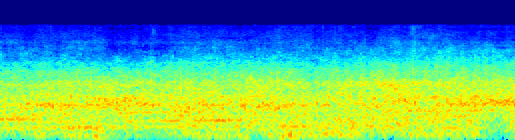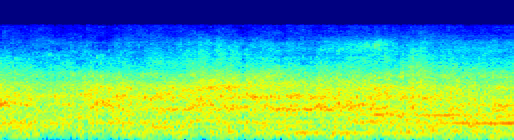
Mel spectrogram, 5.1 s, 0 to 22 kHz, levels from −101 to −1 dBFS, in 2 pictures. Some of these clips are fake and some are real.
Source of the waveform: fake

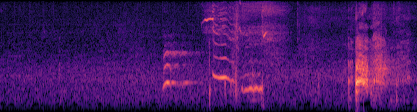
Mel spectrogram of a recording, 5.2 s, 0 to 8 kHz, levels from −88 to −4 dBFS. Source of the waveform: real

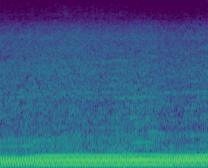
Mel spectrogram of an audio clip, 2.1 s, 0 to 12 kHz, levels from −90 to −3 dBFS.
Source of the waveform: real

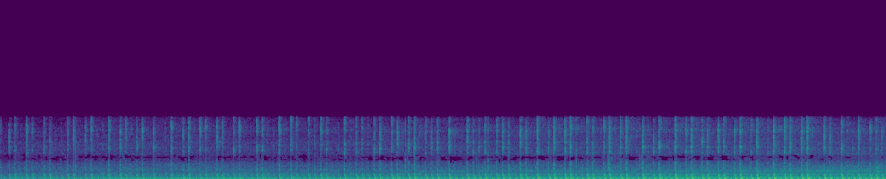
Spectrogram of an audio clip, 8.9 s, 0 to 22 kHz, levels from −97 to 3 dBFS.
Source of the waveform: real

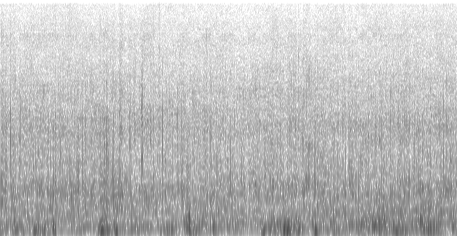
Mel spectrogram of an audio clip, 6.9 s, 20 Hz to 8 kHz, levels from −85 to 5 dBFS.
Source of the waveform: fake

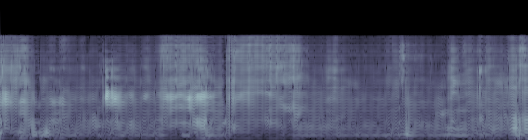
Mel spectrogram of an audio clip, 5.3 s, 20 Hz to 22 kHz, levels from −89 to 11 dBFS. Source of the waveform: fake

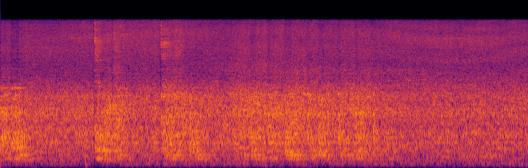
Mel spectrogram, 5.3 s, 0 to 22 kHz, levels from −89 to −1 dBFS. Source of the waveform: real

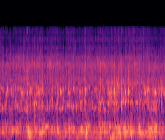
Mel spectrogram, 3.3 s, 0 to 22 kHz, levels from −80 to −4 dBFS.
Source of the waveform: fake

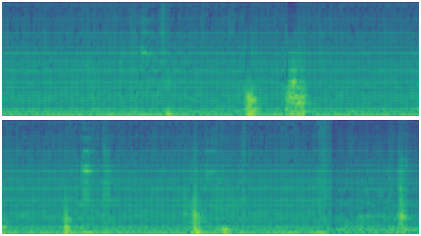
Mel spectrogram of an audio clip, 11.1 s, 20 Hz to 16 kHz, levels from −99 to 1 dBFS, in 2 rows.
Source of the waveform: fake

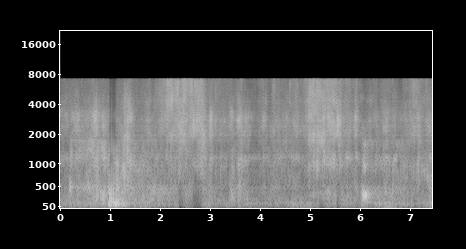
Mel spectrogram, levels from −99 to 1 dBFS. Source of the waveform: fake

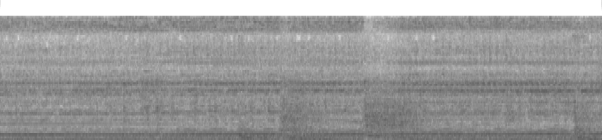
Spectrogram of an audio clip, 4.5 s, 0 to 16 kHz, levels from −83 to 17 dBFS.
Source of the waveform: real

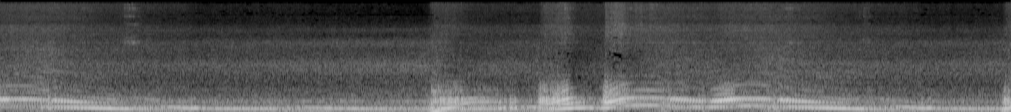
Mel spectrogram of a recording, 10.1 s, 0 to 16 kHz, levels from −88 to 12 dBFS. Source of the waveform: real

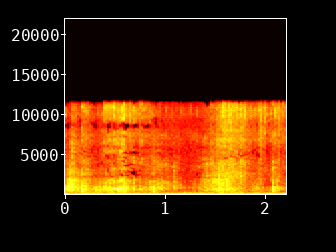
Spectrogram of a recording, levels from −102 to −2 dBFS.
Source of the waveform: fake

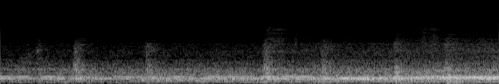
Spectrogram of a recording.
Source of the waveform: real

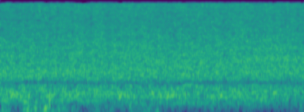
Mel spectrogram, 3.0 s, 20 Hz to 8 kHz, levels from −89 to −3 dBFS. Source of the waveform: real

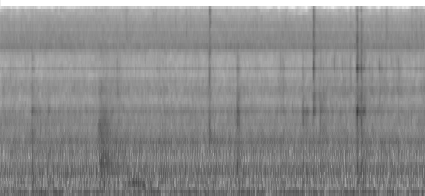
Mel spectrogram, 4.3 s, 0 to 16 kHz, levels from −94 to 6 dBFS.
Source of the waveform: fake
